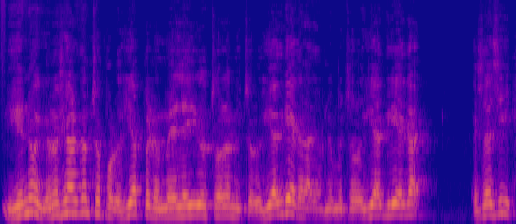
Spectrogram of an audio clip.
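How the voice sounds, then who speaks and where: Pitched high, a man's voice carries a dark, mellow tone. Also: very clean recording, silent background. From Colombia. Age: 80s+. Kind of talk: interview. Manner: reflective, conversational.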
